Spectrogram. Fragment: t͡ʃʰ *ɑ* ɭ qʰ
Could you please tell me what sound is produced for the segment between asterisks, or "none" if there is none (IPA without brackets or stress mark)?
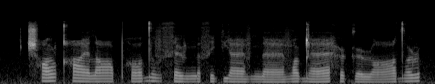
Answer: ɑ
